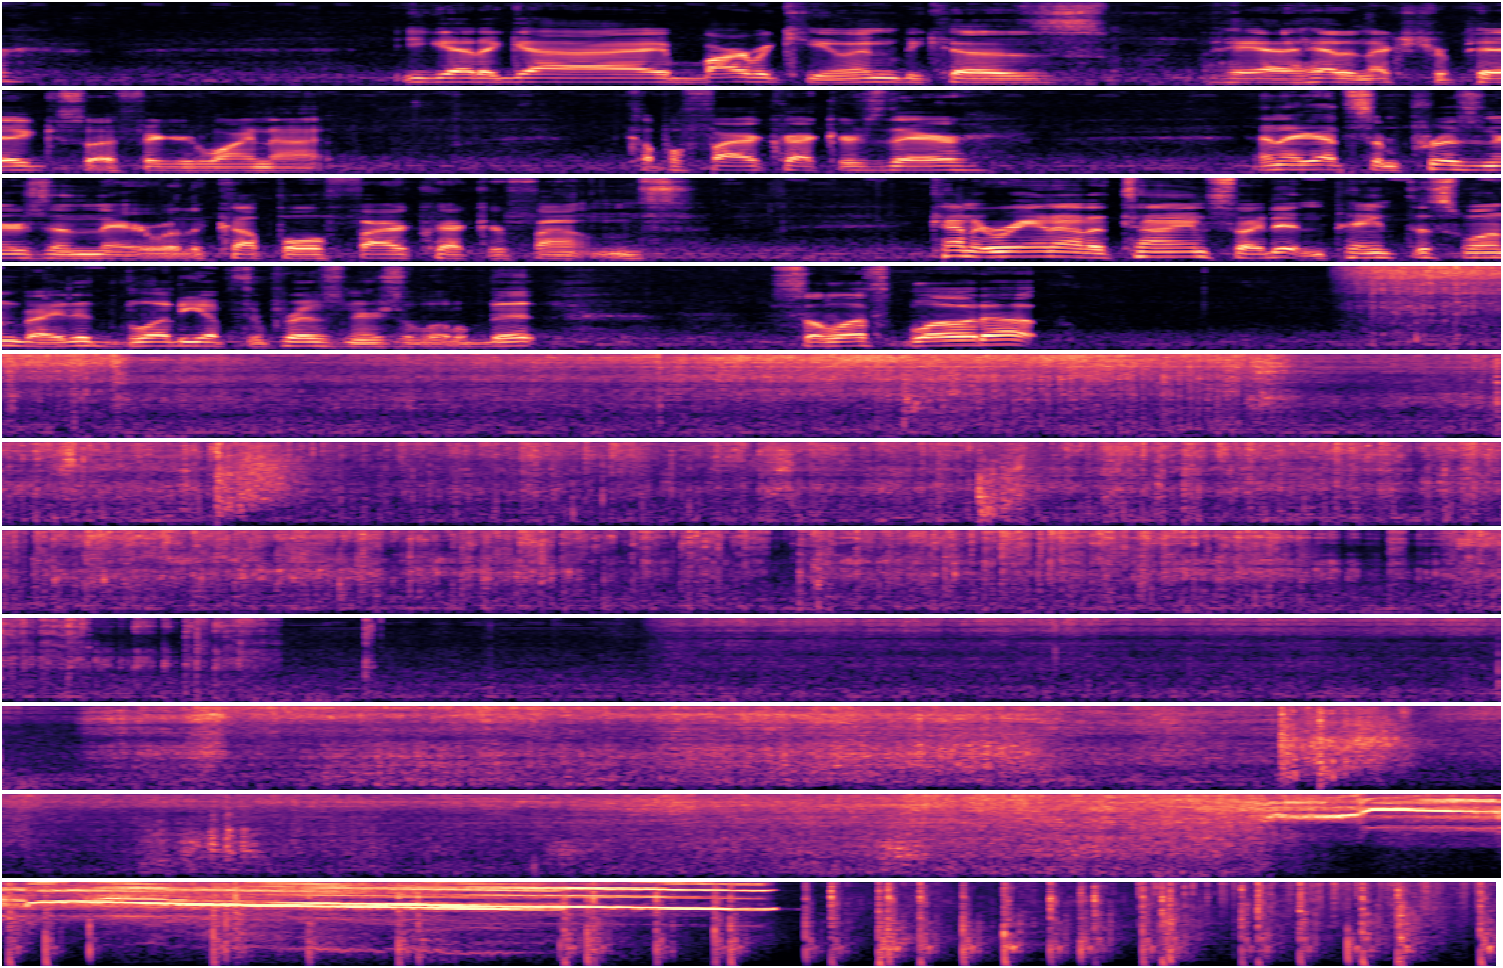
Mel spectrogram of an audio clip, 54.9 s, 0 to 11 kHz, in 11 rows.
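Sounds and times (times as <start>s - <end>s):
ground fireworks hissing: 0.0s - 17.9s, 19.4s - 54.9s
whistling fireworks: 19.4s - 35.9s, 37.1s - 54.9s
sharp firework pops: 19.4s - 36.3s, 37.2s - 54.9s.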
